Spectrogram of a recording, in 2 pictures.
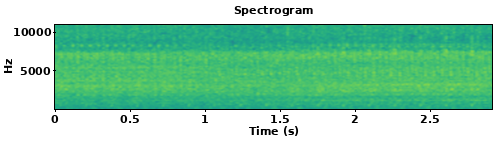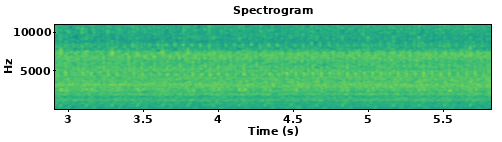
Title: pretty weird noise on 2016 c63s amg engine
